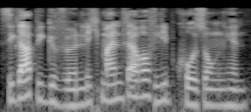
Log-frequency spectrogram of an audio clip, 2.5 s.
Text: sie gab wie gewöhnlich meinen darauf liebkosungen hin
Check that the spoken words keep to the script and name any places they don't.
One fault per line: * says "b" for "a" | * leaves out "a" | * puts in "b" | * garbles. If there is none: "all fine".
all fine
